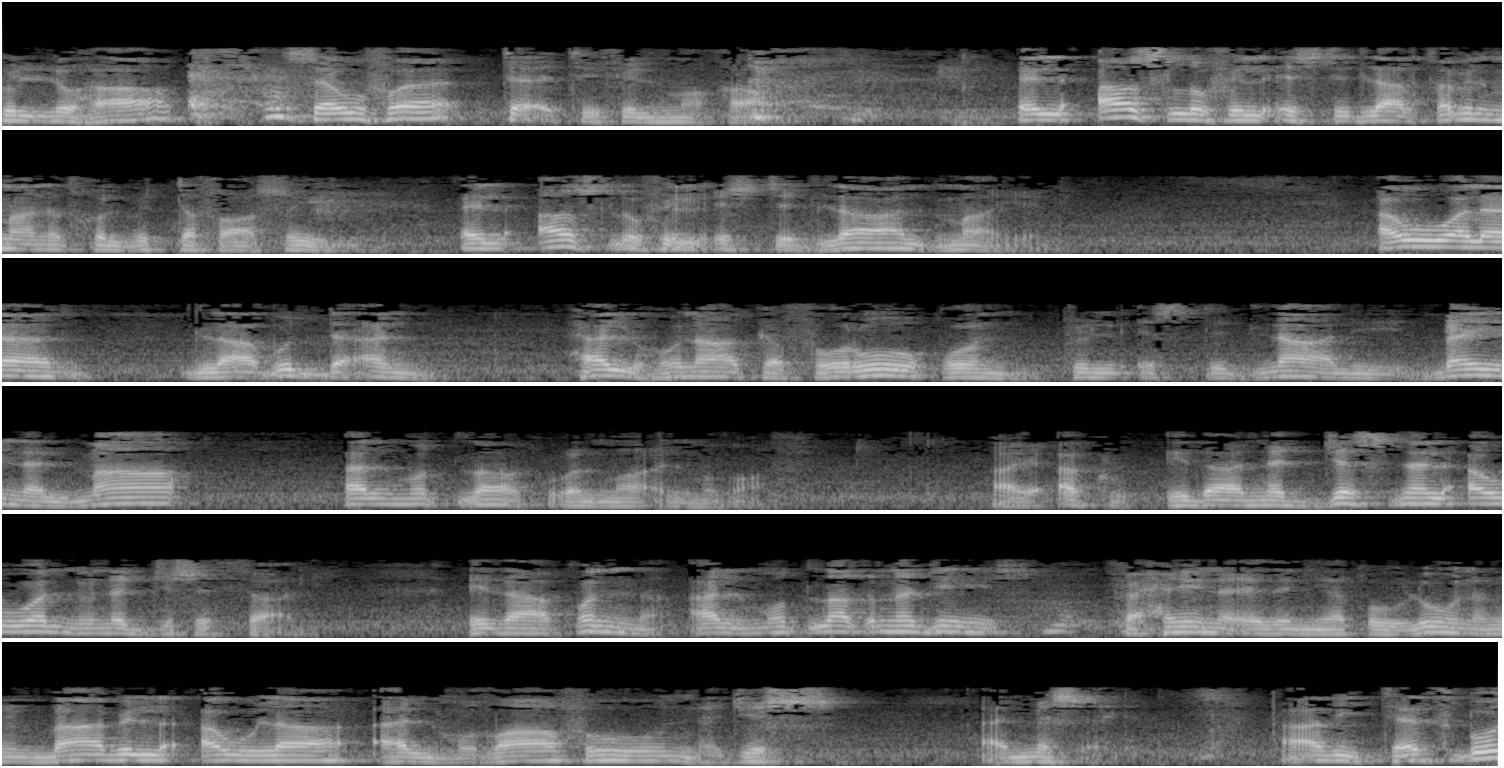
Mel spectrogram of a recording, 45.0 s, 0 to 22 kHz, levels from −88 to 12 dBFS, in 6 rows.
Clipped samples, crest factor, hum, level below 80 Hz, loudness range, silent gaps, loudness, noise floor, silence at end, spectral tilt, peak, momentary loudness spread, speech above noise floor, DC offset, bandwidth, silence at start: under 0.1%; 16 dB; none; -50 dBFS; 5 LU; none; -18 LUFS; -40 dBFS; 0 s; -11 dB/octave; 0 dBFS; 14 LU; 23 dB; under 0.1%; 5.8 kHz; 0 s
